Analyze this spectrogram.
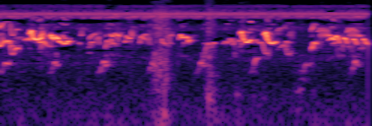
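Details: Rufous-tailed robin, a free bird competing with caged ones, delivering warbled high chirping phrases in quick bursts, broken by two sharp clicks, over a faint steady high hum.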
